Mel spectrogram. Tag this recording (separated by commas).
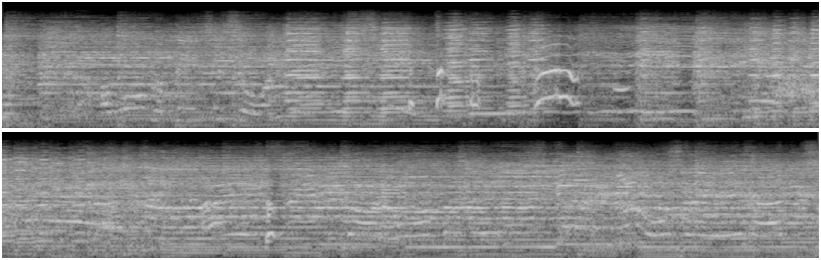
Music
